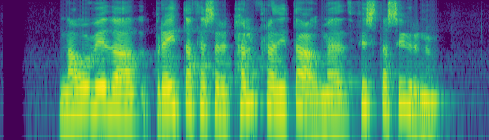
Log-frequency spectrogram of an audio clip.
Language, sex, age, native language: Icelandic, female, 50-59, Icelandic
